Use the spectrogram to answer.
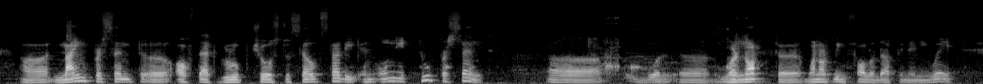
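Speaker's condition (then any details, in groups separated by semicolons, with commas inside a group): No condition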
